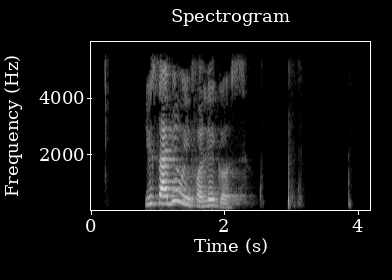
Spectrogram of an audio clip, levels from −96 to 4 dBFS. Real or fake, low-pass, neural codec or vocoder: real; 5.4 kHz; none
